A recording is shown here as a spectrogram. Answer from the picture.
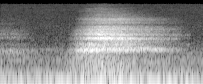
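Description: A man's single audible breath, about a second long, starting just under a second in and fading before he speaks again.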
